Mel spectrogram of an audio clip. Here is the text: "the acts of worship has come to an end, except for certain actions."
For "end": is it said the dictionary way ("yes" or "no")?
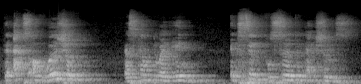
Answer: no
